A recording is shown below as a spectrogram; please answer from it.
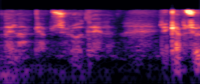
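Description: A man whispering in French.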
